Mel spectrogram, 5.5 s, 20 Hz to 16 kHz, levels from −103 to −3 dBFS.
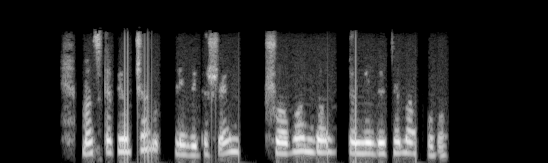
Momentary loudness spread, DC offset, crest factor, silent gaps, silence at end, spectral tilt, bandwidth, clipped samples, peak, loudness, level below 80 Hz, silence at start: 12 LU; under 0.1%; 16 dB; 0.75-0.81 s, 2.55-2.64 s, 3.43-3.48 s; 1 s; -3.5 dB/octave; 7.8 kHz; under 0.1%; -4 dBFS; -17 LUFS; -58 dBFS; 0.65 s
